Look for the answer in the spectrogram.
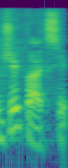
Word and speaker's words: jukebox: You're one of the few people I know who pronounces jukebox correctly. – What do you hear? – Most people say jukebox. – Jukebox. – No one says that. – Yeah, in Wisconsin, everyone would say jukebox. – What? – Jukebox. – What? – Like, very few people would ever pronounce the K.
